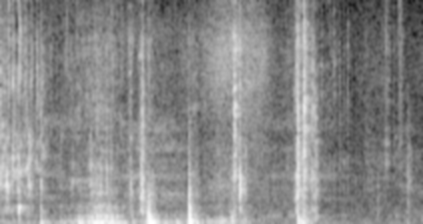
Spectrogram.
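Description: Hot water poured into a small plastic mini washing machine for beauty blenders, running for about the first two and a half seconds, with a few sharp plastic knocks as it is handled.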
